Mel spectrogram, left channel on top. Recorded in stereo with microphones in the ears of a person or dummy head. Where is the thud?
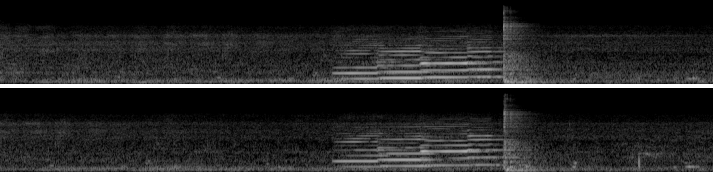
75° left (ahead or behind), 6.5 m.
